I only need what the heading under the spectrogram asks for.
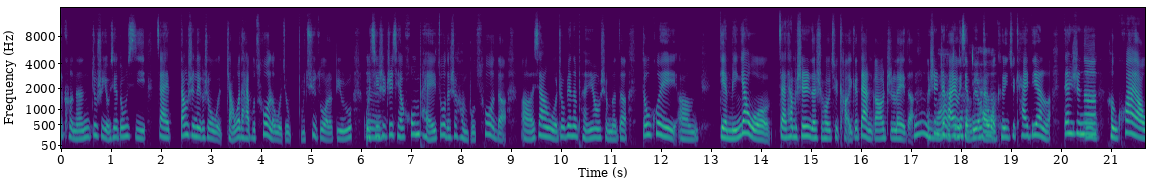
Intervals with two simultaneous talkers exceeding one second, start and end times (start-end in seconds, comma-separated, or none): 17.0-18.8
